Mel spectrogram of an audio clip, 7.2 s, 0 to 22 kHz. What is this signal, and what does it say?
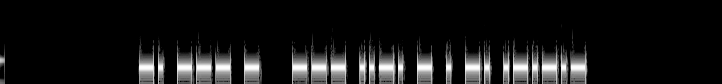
Morse code, heard as a keyed tone, about 25 wpm, 700 Hz. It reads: NOT OFTEN.
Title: A Sound Of Thunder 25wpm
